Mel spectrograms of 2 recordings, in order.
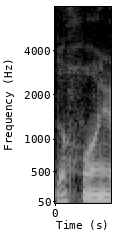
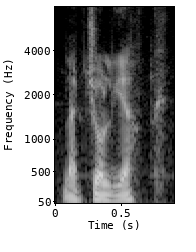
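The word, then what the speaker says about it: La Jolla: He's going down to La Hoya. Very lovely beach indeed down there in San Diego. Very popular. Been to La Hoya a few times myself. Although initially I did call it Laola Lajolia.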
